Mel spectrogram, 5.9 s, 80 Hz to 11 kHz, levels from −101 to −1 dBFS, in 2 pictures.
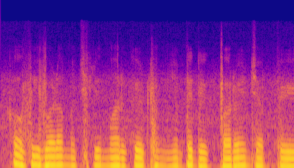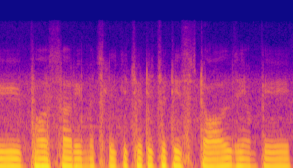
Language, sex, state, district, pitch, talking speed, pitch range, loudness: Hindi, male, Uttar Pradesh, Jyotiba Phule Nagar, 110 Hz, 255 wpm, 105-115 Hz, -14 LUFS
